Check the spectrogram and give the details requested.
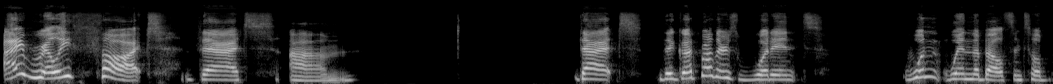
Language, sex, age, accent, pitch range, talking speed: English, female, 20-39, American, 185-275 Hz, 85 wpm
